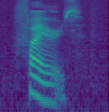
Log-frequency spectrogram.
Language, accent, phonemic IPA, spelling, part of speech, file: English, US, /ˈfaɪ̯ɚz/, fires, noun / verb, En-us-fires.ogg
- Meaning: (noun) plural of fire; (verb) third-person singular simple present indicative of fire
